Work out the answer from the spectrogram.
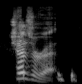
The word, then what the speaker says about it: Chesarat: Is it like she's a rat? Chesarat, Chesarat. Chesarat.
